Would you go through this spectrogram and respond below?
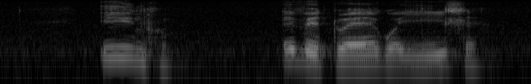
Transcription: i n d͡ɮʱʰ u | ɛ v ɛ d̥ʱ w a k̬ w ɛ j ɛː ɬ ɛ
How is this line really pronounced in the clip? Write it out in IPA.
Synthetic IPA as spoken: i n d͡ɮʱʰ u | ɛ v ɛ d̥ʱ w ɛ k̬ w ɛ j iː ɬ ɛ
